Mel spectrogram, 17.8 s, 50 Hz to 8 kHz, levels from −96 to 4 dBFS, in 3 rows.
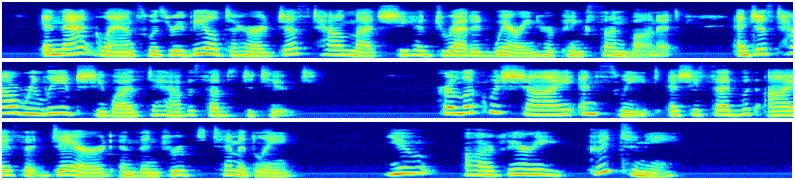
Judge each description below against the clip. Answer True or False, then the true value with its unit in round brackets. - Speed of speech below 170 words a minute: True (160 wpm)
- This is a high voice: True (220 Hz)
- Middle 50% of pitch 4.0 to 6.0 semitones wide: True (4.8 semitones)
